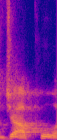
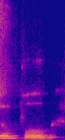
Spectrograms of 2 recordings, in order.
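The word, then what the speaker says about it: 家谱: So in our world, legacy books, which we pronounce japu, I've heard them pronounce supu, but we pronounce it Japu, the legacy books.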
